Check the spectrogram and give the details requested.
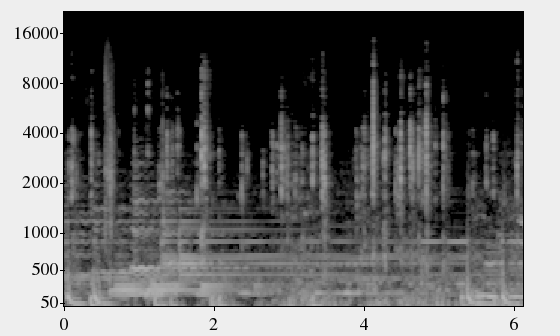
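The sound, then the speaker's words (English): Rapid, irregular clatter of keys on a computer keyboard being typed on in the dark, fairly loud, with bursts of clicks running continuously over a low background hum and no voices. “It's hard typing in a dark.”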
